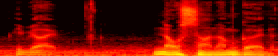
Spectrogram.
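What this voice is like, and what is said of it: Deeper gruff superhero voice. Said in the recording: “my Captain America accent. ... I didn't change my voice. ... It's just deeper. ... Sound like Kratos.”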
